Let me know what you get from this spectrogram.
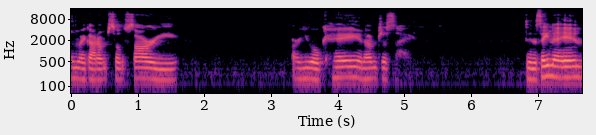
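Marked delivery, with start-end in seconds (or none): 0.0-4.3 worried, concerned delivery of the word sorry. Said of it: "but it was more like".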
